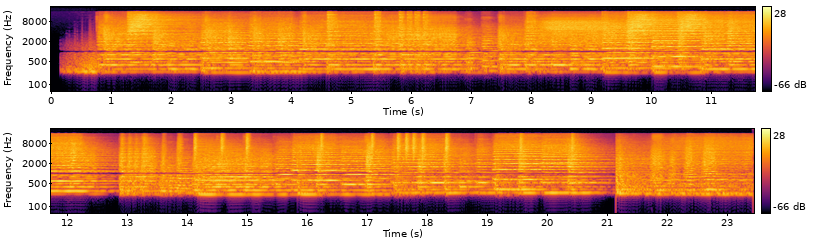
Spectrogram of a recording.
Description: fanfare

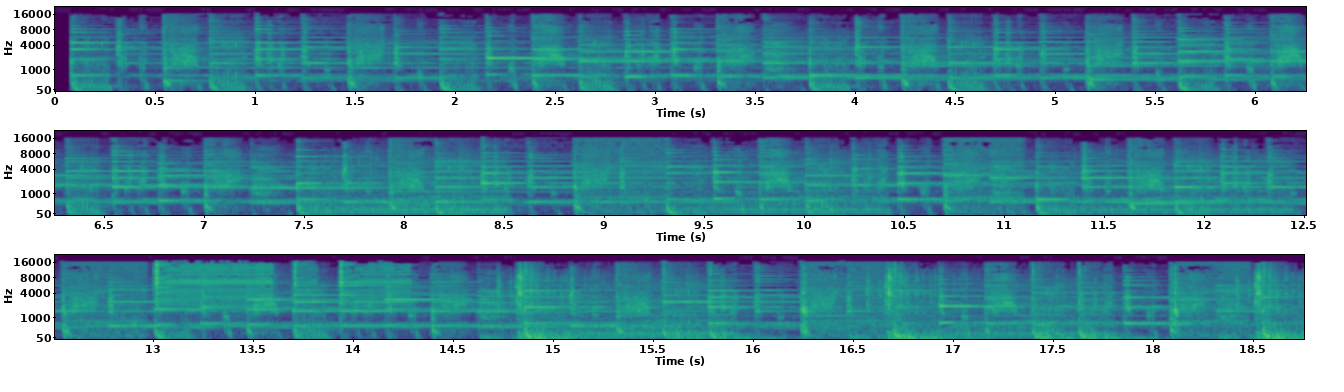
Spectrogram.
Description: appliances drums

